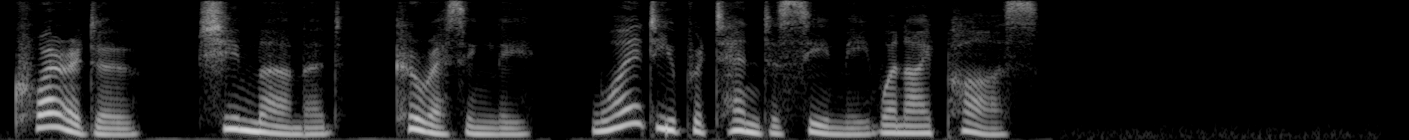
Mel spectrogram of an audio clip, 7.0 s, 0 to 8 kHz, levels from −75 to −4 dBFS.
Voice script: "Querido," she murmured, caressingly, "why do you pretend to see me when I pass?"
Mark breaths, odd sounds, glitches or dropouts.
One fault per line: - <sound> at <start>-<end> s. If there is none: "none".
none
